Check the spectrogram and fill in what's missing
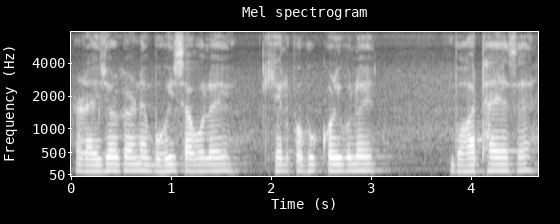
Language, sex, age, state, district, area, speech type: Assamese, male, 30-45, Assam, Sonitpur, rural, spontaneous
